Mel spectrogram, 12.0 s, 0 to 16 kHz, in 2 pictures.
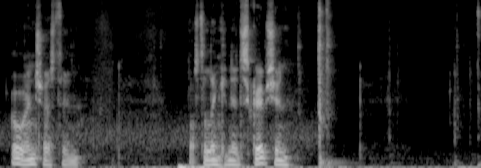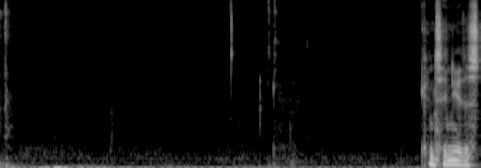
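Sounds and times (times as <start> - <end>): computer keyboard typing: 4.0 - 4.3, 5.7 - 6.2.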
